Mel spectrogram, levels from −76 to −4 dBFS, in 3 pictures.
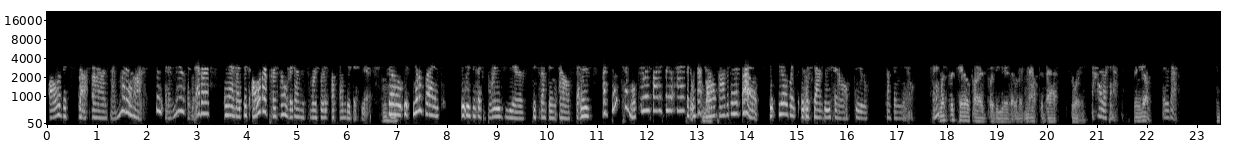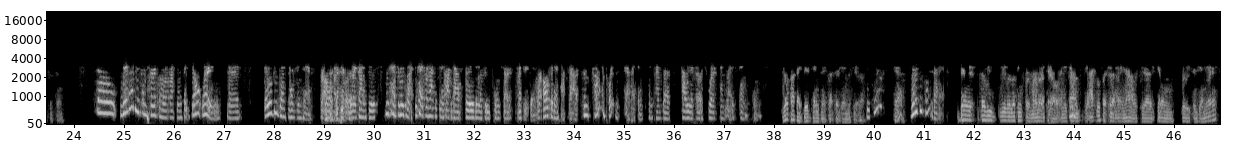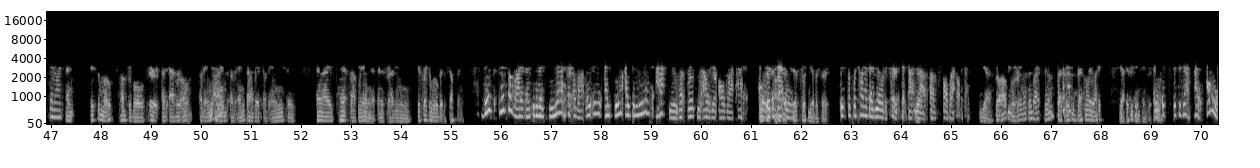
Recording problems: garbled, watery; badly; nothing above 3 kHz
wrong speed and pitch; too fast and too high; 1.5 times normal speed
abrupt cut into speech; at the end

